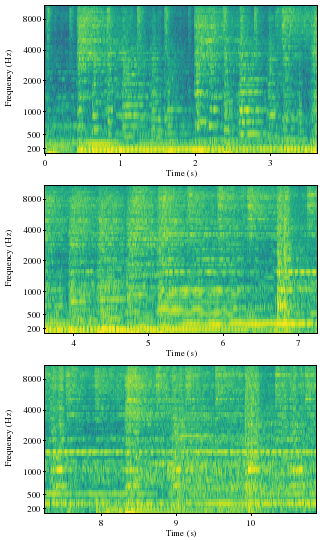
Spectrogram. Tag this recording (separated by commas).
Music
